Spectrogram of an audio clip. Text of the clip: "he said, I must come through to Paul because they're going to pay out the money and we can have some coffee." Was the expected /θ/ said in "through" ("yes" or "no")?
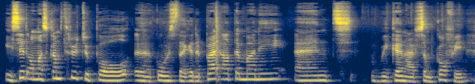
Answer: yes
